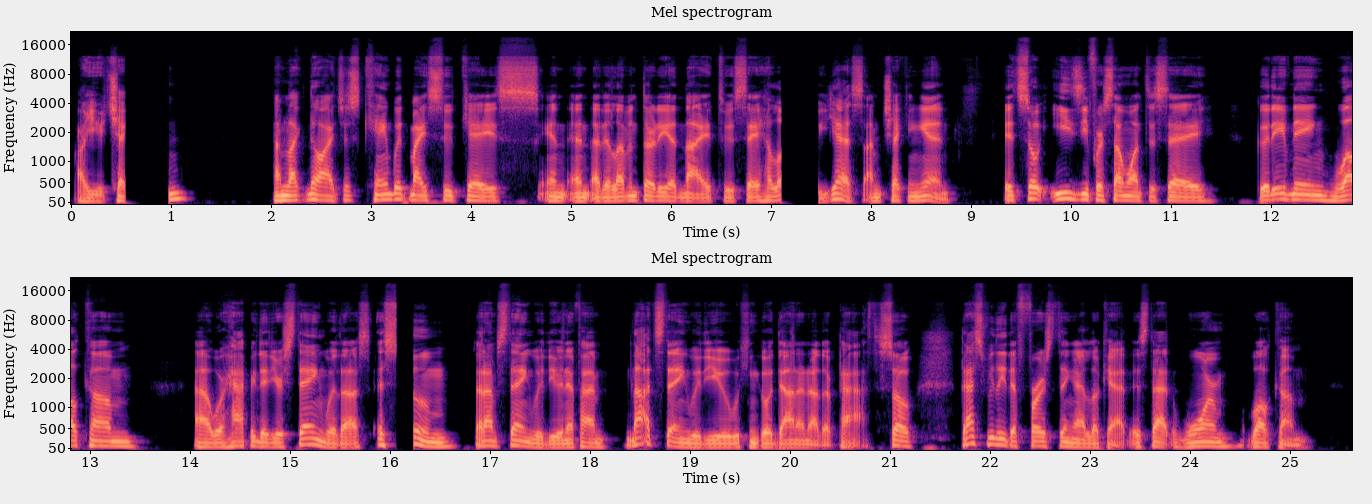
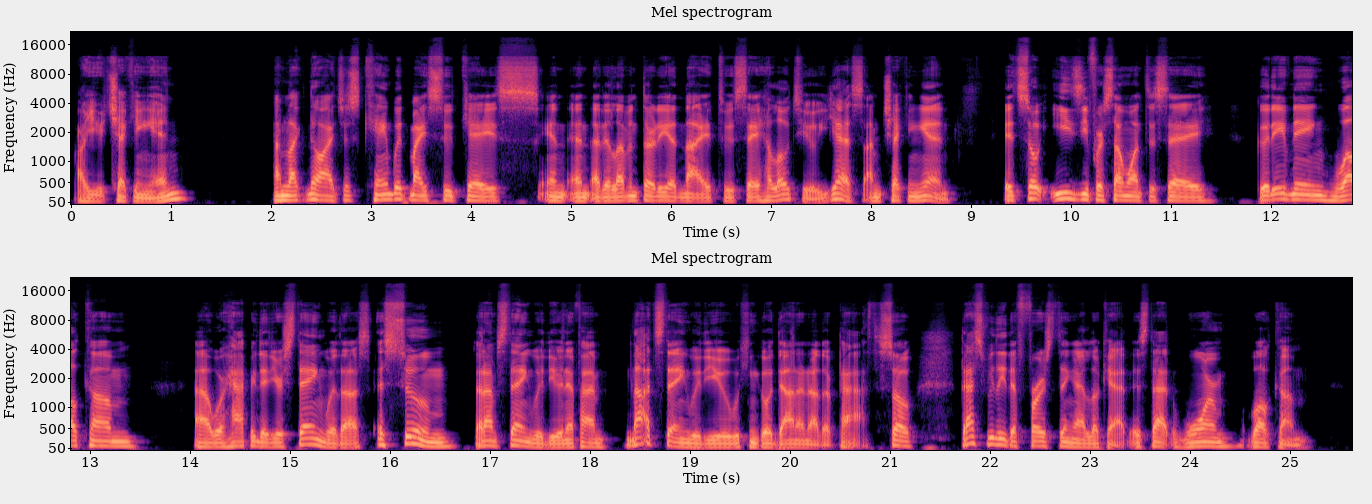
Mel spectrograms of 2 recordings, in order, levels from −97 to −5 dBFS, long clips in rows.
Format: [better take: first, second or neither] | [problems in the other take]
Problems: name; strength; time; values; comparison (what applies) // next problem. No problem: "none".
second | audio cutting out; at 0.5 s, at 7 s and at 16 s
